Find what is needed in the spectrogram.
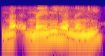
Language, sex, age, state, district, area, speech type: Urdu, male, 30-45, Bihar, Khagaria, rural, conversation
